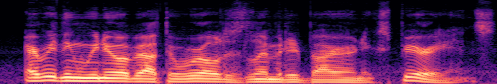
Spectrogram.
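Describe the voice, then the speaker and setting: Very cleanly recorded over a silent background, a man with an American accent talks at a fairly low pitch with lively intonation. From United States. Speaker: podcast host and writer. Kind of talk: podcast interview.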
